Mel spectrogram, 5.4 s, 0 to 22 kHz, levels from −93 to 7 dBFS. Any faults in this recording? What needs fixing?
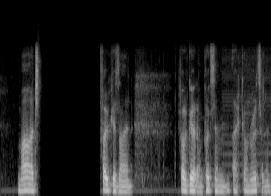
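At 0.73 s the speech breaks off. A short, fading continuation of the last sound follows, then roughly 1.2 s of near silence, and the audio resumes at 2.01 s with that stretch missing rather than delayed. This is most likely a long network dropout: no packets reached the receiver, its concealment stretched the final sound until it decayed, and playback skipped ahead once data returned. Prevent it by fixing the network path or adding redundancy and retransmission on the link.

From 2.55 s to 4.45 s there is a galloping dit-dit-dit of brief 217 Hz buzzes, roughly 30 dB below the speech. These are GSM signalling bursts. A nearby 2G phone exchanging short control transmissions with its network produces radio pulses that the audio circuit rectifies into audible buzz fragments at the 217 Hz burst rate. Prevent it by keeping mobile phones away from the microphone, cables and interface, and by using shielded, RF-filtered inputs.

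From 4.46 s to the end of the clip, a continuous hard, raspy 217 Hz buzz with a dense set of harmonics sits about 30 dB under the speech. It does not follow the speech. This is GSM phone buzz from a nearby 2G handset in an active call. It transmits 217 bursts per second, and the audio circuitry demodulates that pulse train into a steady tone. Prevent it by removing the phone from the setup or switching it off, and by adding RF suppression to the input stage.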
